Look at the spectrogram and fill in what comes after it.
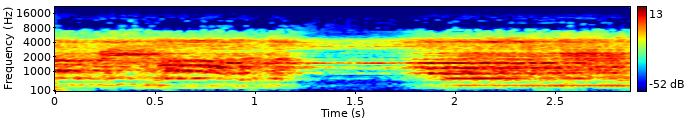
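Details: Kriesler 11-20 valve radio after repairs and valve swaps: clean, steady music and singing with no low putt-putt underneath; the set now plays properly, no motorboating.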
